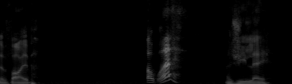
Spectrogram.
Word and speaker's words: gilet: A gilet. Like a jelly? No, like a... It's spelt gillet.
